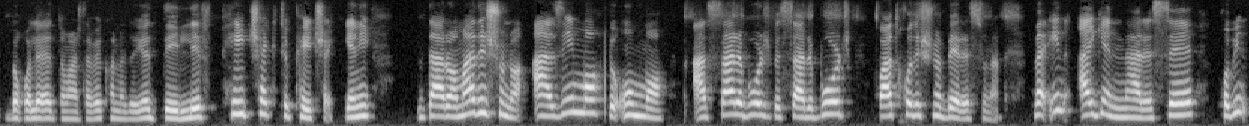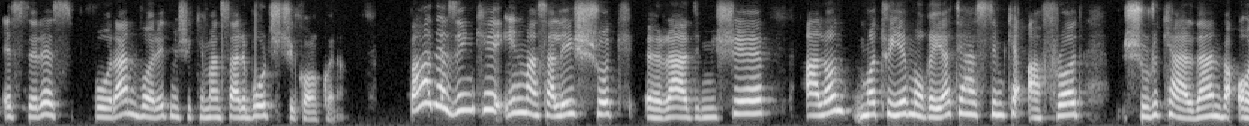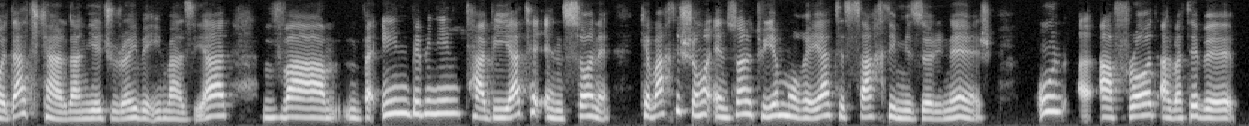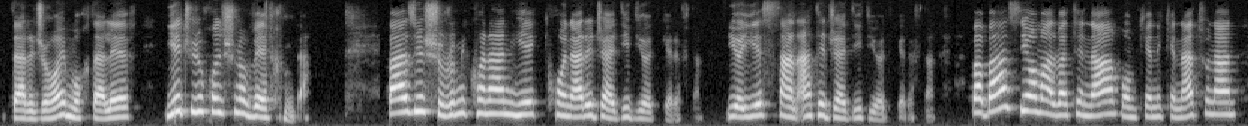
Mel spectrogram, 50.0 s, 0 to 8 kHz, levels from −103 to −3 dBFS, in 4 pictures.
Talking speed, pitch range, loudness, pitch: 145 wpm, 210-285 Hz, -19 LUFS, 245 Hz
